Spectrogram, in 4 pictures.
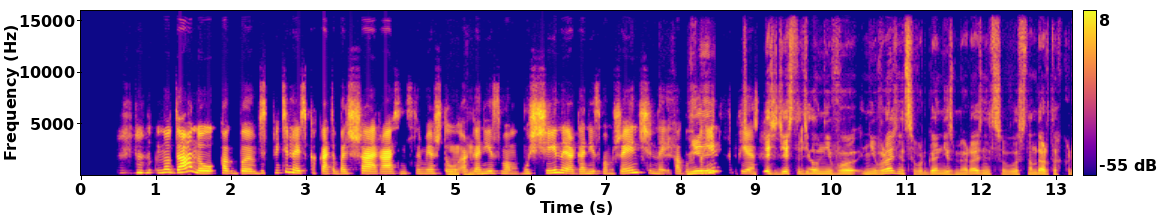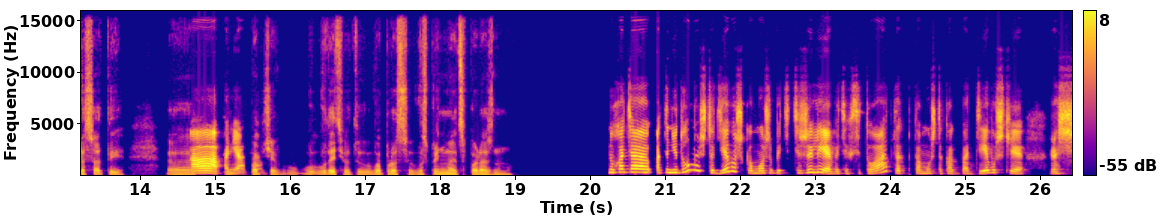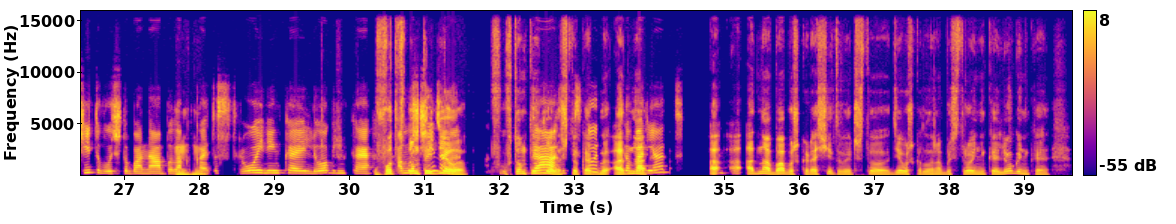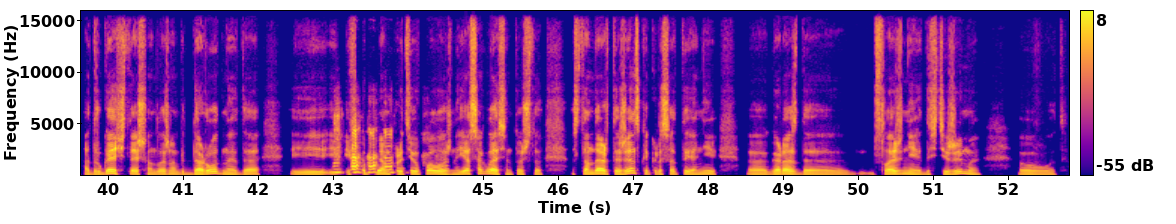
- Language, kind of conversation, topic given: Russian, podcast, Что помогает тебе есть меньше сладкого?
- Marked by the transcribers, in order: chuckle; other background noise; laugh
